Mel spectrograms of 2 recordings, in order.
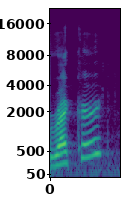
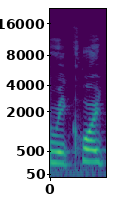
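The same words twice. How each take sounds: First: The stress is on the first syllable. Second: The stress is on the second syllable. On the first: It is used as a noun. "as a record" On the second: It is used as a verb. "I want to record you"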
